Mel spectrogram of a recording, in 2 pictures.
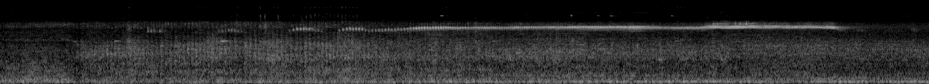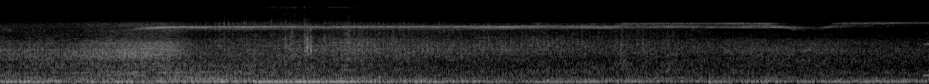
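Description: Passing road traffic, a bus and motorcycles with engines running low, under a high, steady whistling tone held for about four seconds and then again for about seven, the first louder, stepping slightly in pitch.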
